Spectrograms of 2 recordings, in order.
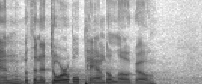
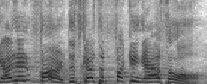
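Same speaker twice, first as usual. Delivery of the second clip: high, loud outraged screech; hammed-up woman losing her temper; imitated furious denial; 5 dB louder than usual. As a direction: mimic a livid protest. Woman furiously denies and insults him.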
